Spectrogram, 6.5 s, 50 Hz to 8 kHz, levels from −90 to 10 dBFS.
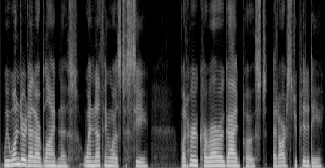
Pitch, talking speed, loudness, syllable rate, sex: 185 Hz, 165 wpm, -17 LUFS, 5.0 syllables/s, female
